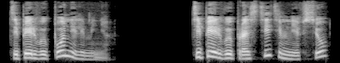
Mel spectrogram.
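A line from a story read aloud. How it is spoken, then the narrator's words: Mocking hunchback's question. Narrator (Russian): насмешливо спросил горбун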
